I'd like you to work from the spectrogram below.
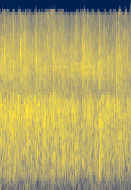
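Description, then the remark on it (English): An audience claps steadily, dense overlapping hand claps forming a loud, continuous wash of applause with no voices standing out. “Can you clap your hands for that right now?”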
